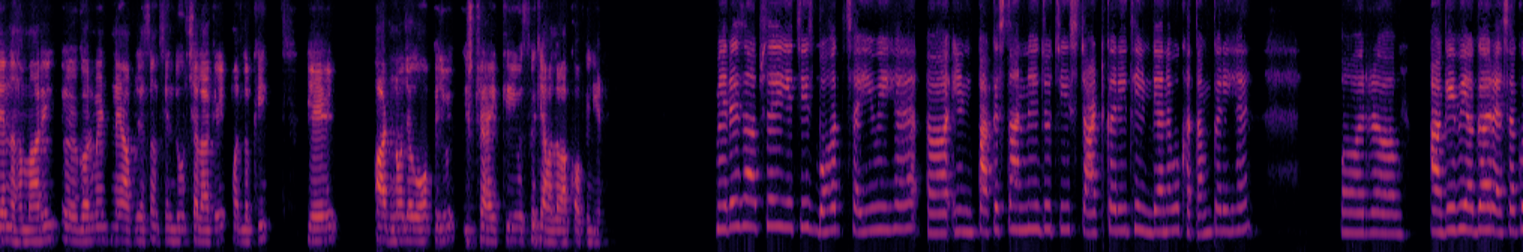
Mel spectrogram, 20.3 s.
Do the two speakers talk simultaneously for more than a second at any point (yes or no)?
no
